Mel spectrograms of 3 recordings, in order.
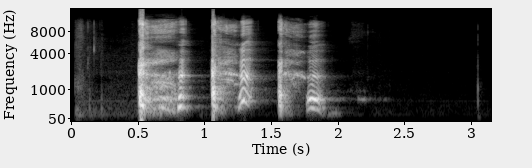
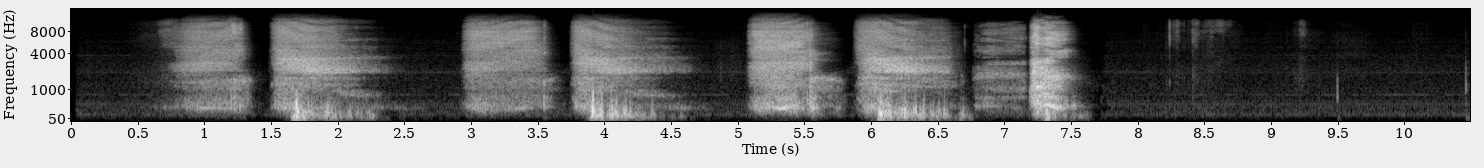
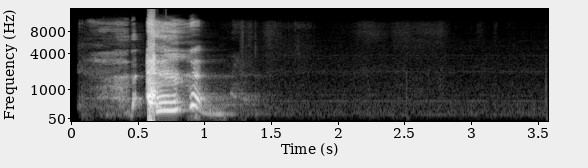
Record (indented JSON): {
  "three_cough_length": "3.2 s",
  "three_cough_amplitude": 32768,
  "three_cough_signal_mean_std_ratio": 0.32,
  "exhalation_length": "10.5 s",
  "exhalation_amplitude": 26231,
  "exhalation_signal_mean_std_ratio": 0.43,
  "cough_length": "3.6 s",
  "cough_amplitude": 32768,
  "cough_signal_mean_std_ratio": 0.24,
  "survey_phase": "beta (2021-08-13 to 2022-03-07)",
  "age": "45-64",
  "gender": "Female",
  "wearing_mask": "No",
  "symptom_none": true,
  "smoker_status": "Never smoked",
  "respiratory_condition_asthma": false,
  "respiratory_condition_other": false,
  "recruitment_source": "REACT",
  "submission_delay": "2 days",
  "covid_test_result": "Negative",
  "covid_test_method": "RT-qPCR",
  "influenza_a_test_result": "Negative",
  "influenza_b_test_result": "Negative"
}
